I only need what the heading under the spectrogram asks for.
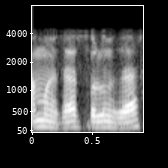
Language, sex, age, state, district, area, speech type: Tamil, male, 30-45, Tamil Nadu, Chengalpattu, rural, conversation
